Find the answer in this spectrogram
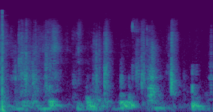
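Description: Footsteps of several people walking across a stage floor: irregular knocks and thuds, with a sharp knock right at the start.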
